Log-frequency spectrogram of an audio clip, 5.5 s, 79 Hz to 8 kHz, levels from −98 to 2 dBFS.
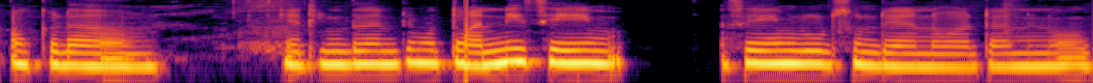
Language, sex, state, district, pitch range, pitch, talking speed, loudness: Telugu, female, Telangana, Karimnagar, 210-240 Hz, 230 Hz, 90 wpm, -14 LUFS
